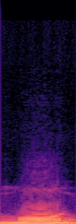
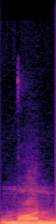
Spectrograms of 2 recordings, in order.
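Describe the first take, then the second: First: "মন" said as a slow mohn; closed o-vowel. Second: "মন" said as mawn; rejected open vowel. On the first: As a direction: round "মন" to a long "oh". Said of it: "ওকারের মতো উচ্চারণ করছি". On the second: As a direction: say "মন" with open "aw", the wrong form. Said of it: "আমি মন বলছি না". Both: Shown as a demonstration.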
